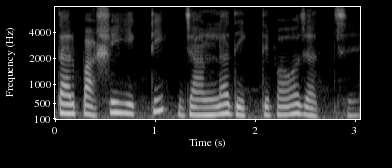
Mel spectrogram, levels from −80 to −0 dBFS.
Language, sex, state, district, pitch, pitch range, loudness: Bengali, female, West Bengal, Jalpaiguri, 210 Hz, 195-240 Hz, -27 LUFS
